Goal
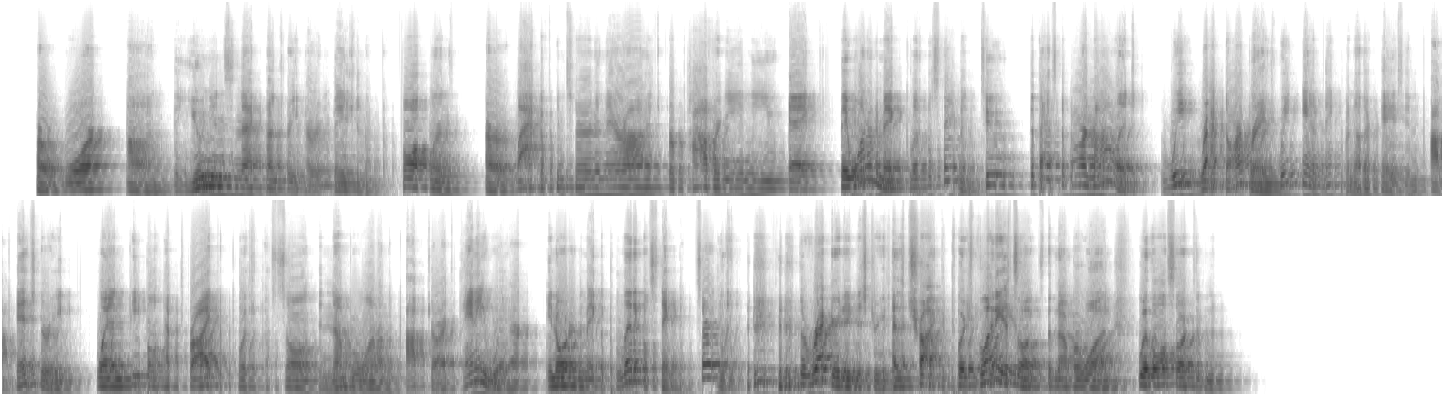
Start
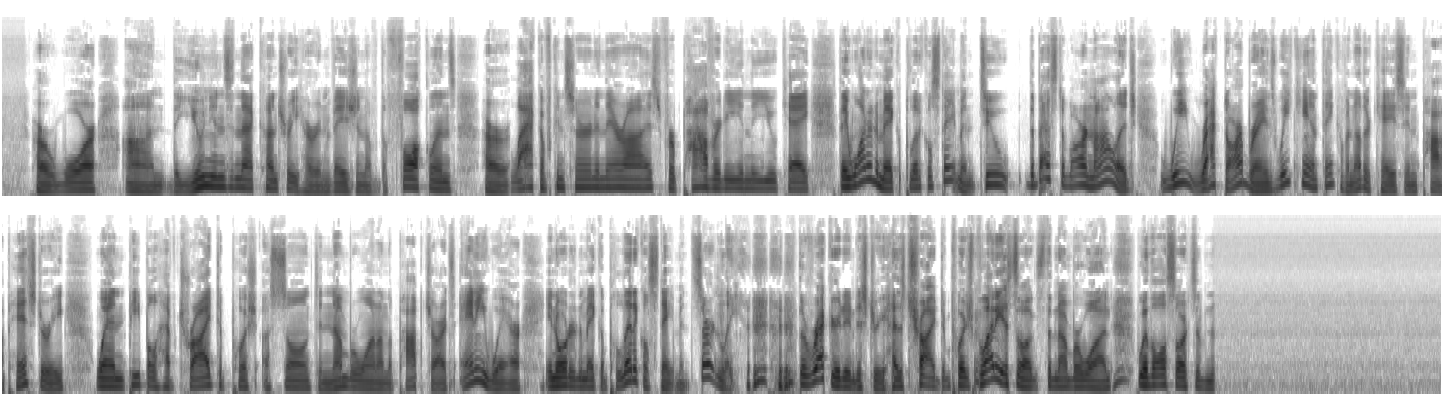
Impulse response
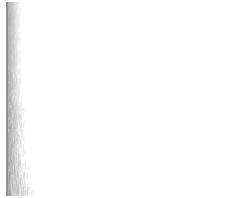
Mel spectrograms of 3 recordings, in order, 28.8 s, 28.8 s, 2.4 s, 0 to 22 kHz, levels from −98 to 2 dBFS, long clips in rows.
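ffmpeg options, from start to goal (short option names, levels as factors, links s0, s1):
-filter_complex "[0:a]aeval=exprs='sgn(val(0))*max(abs(val(0))-0.0237,0)':c=same,asplit=2[s0][s1];[s1]adelay=91,lowpass=f=1000:p=1,volume=0.562,asplit=2[s2][s3];[s3]adelay=91,lowpass=f=1000:p=1,volume=0.31,asplit=2[s4][s5];[s5]adelay=91,lowpass=f=1000:p=1,volume=0.31,asplit=2[s6][s7];[s7]adelay=91,lowpass=f=1000:p=1,volume=0.31[s8];[s0][s2][s4][s6][s8]amix=inputs=5:normalize=0[s9];[1:a]atrim=start_sample=2205,asetrate=34839,aresample=44100[s10];[s9][s10]afir=irnorm=-1:irlink=0,volume=0.398"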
